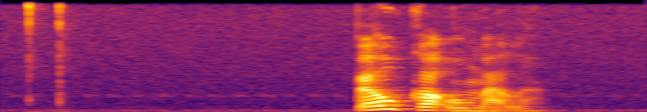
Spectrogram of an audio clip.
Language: Faroese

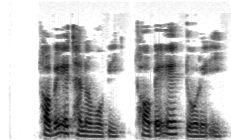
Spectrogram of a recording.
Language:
Persian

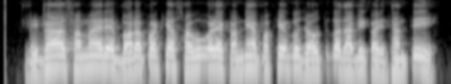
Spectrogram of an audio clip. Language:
Odia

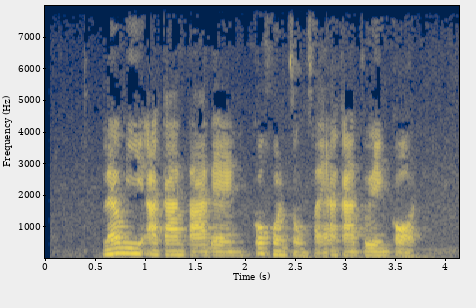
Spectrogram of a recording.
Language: Thai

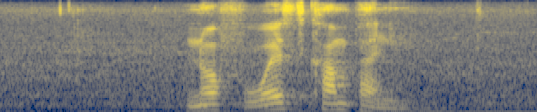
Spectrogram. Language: Southern Sotho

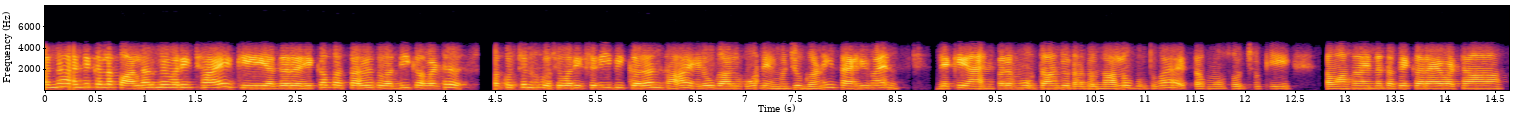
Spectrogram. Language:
Sindhi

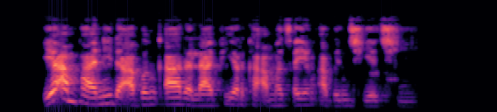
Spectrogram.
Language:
Hausa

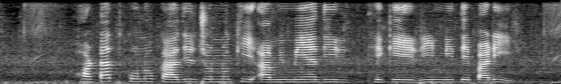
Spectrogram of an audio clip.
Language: Bangla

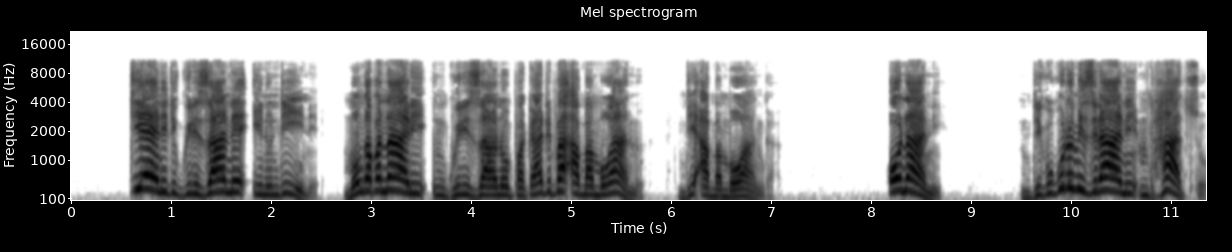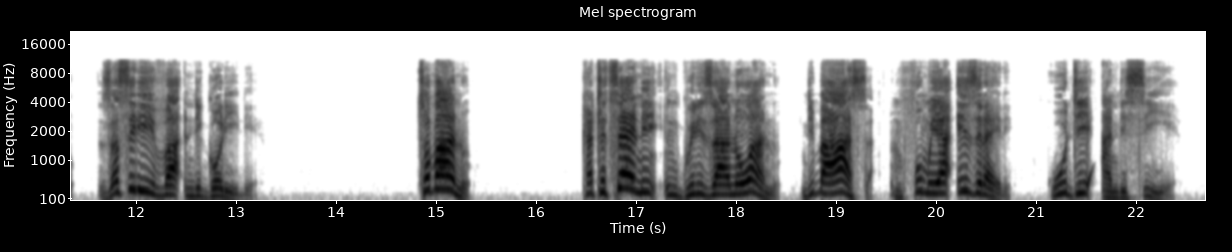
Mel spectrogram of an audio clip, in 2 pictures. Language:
Nyanja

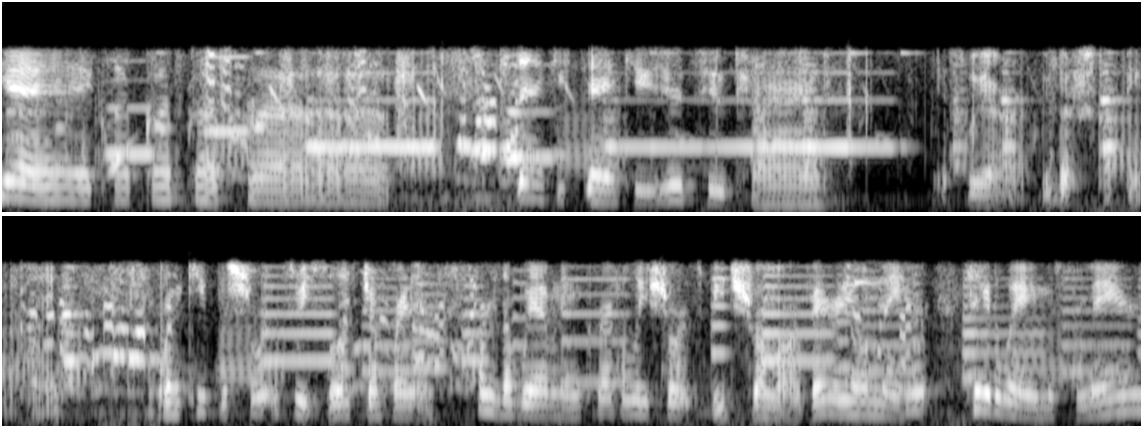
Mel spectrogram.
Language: English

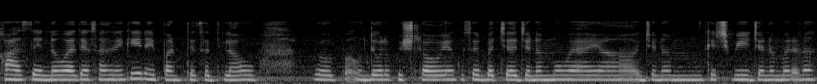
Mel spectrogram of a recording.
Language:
Dogri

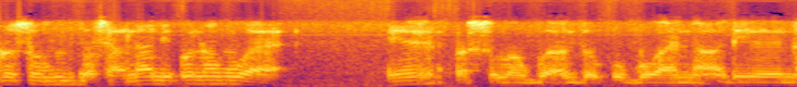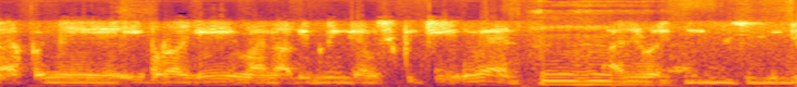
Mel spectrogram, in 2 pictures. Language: Malay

